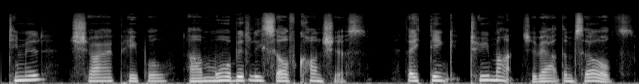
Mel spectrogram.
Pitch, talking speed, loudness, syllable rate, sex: 165 Hz, 120 wpm, -17 LUFS, 4.0 syllables/s, male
